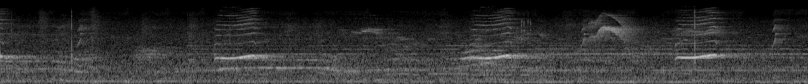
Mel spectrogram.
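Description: Bird calls: a short, clear, upward-sliding whistle repeated four times, about every two and a half seconds, with a brief higher chirping call around six seconds in.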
